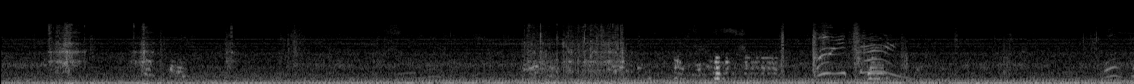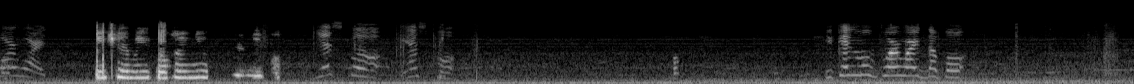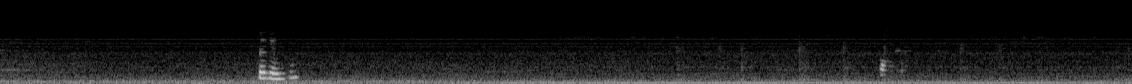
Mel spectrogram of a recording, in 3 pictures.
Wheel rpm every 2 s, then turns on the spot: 0, 0, 10, 0, 0, 0, 0, 0, 0, 0, 0, 0, 0, 0, 0, 0, 0.
none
